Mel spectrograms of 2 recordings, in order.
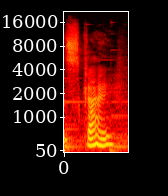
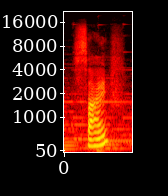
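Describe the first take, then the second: First: It starts with 'sk' and ends in 'v'. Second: It starts with 's' and ends in 'th'. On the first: "I've always pronounced it skive" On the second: "Is that not how you pronounce S C Y T H E?"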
